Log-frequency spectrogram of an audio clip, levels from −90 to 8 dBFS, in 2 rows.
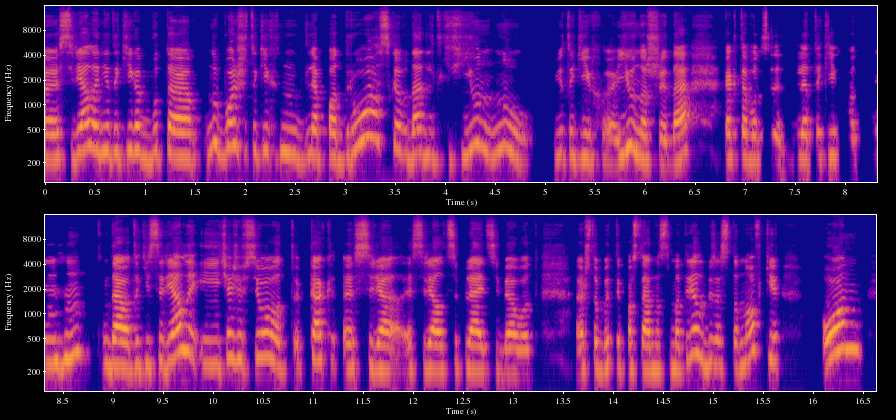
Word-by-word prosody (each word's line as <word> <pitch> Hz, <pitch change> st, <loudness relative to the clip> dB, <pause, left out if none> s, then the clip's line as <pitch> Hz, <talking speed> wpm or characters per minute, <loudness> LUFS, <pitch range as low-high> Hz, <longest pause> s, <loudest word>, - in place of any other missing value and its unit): сериалы, 270 Hz, +7 st, +2 dB
они 275 Hz, 0 st, 0 dB
такие 270 Hz, +2 st, -2 dB
как 225 Hz, -, -2 dB
будто, 230 Hz, -3 st, +3 dB
ну, 340 Hz, +5 st, -1 dB
больше 310 Hz, -2 st, -1 dB
таких, 275 Hz, -1 st, -9 dB
н 255 Hz, -4 st, -4 dB
для 240 Hz, +1 st, -2 dB
подростков, 285 Hz, -, 0 dB
да, 245 Hz, +2 st, +1 dB
для 235 Hz, -3 st, -8 dB
таких 215 Hz, +1 st, -15 dB
юн 275 Hz, -1 st, -4 dB
ну, 255 Hz, -10 st, -6 dB, 0.2 s
не 240 Hz, -, -10 dB
таких, 225 Hz, -1 st, -7 dB
э, 195 Hz, -, -4 dB
юношей, 215 Hz, -9 st, 0 dB
да, 205 Hz, -, +3 dB, 0.3 s
как-то 225 Hz, 0 st, 0 dB
вот 210 Hz, -1 st, -5 dB, 0.3 s
для 220 Hz, -1 st, -2 dB
таких 230 Hz, +1 st, -8 dB
вот, 200 Hz, 0 st, -12 dB, 0.2 s
мгм, 275 Hz, +7 st, -1 dB, 0.2 s
да, 235 Hz, -1 st, +8 dB
вот 220 Hz, -, +7 dB
такие 230 Hz, 0 st, -6 dB
сериалы. 295 Hz, +8 st, +4 dB
И 240 Hz, -2 st, -7 dB
чаще 285 Hz, +1 st, 0 dB
всего 290 Hz, +5 st, -1 dB
вот 230 Hz, -5 st, -2 dB
как, 270 Hz, -2 st, +3 dB
э, 220 Hz, -1 st, -2 dB
сериа 220 Hz, +6 st, +1 dB
сериал 210 Hz, -1 st, +2 dB
цепляет 210 Hz, -2 st, +2 dB
тебя 195 Hz, -1 st, 0 dB
вот, 185 Hz, 0 st, -4 dB, 0.4 s
э, 195 Hz, -, -1 dB
чтобы 225 Hz, +2 st, -3 dB
ты 235 Hz, -1 st, -8 dB
постоянно 210 Hz, -1 st, +1 dB
смотрел 220 Hz, +10 st, 0 dB
без 240 Hz, +1 st, -5 dB
остановки: 255 Hz, -, -3 dB, 0.4 s
он 370 Hz, +3 st, +6 dB
235 Hz, 180 wpm, -23 LUFS, 220-275 Hz, 0.4 s, да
